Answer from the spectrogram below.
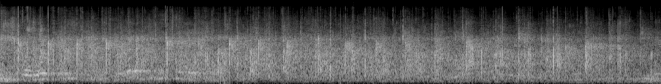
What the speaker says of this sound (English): let's give Nancy a round of applause for her service.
